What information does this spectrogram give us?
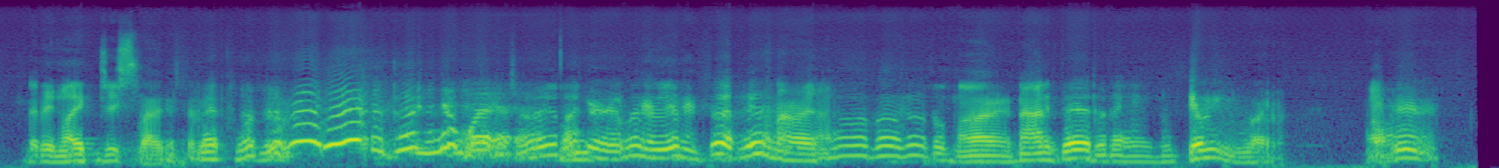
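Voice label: loud curious cartoon style, conversation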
